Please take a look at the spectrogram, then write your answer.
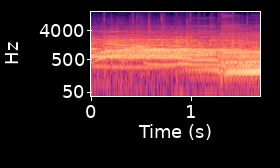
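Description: An audience cheers and applauds loudly and continuously, with whoops and rising shouted voices layered over a dense wash of crowd noise, no single voice speaking.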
